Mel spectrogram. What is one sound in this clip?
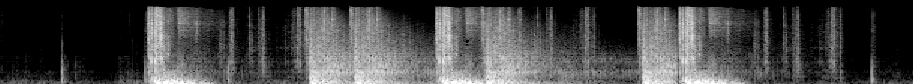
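A gun fires several loud, echoing shots.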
